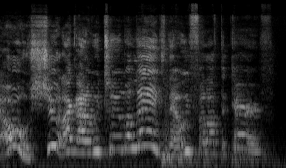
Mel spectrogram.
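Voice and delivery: high, bright-eyed gleeful inner voice; mock-giddy high voice; excited. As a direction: squeal it like you just caught him. Reliving his thrill mid-fight.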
